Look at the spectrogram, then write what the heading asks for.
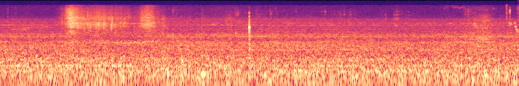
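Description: A jet on landing approach at London Luton Airport on a wet, windy day gives a steady, fairly distant engine roar mixed with wind, with no speech.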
